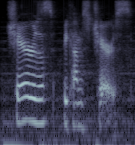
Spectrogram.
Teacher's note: voicings we use the voiceless equivalent which is an s so the z sounds at the end of words turn into more of an s sound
